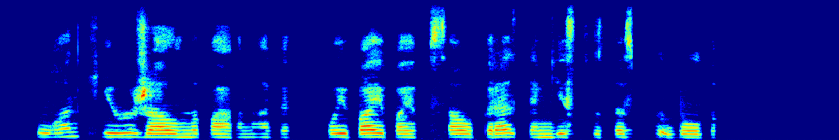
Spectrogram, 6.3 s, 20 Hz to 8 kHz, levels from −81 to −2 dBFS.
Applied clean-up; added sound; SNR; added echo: none; none; none; none.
